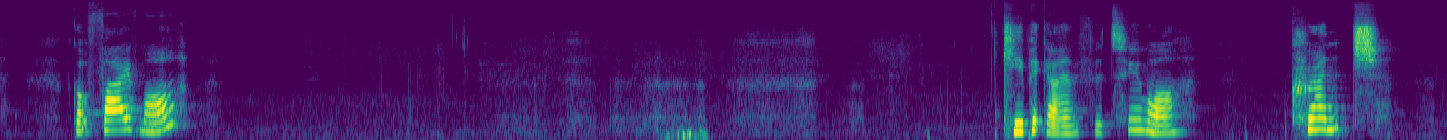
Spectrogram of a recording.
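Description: A young woman speaks calmly and clearly, close by, in short phrases.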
